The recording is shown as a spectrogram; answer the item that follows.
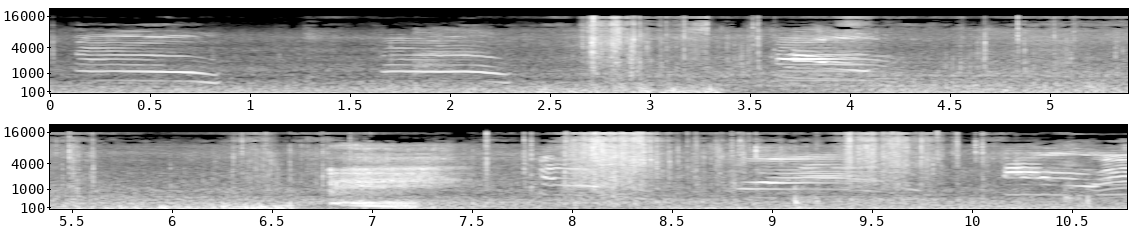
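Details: Cats called forward to line up for food answer with a series of falling meows, several voices overlapping, amid rustling, clatter and a man's Hindi urging.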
